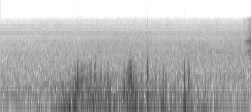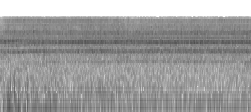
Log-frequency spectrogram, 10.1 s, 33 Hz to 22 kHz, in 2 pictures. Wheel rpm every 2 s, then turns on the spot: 0, 0, 60, 160, 160.
none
